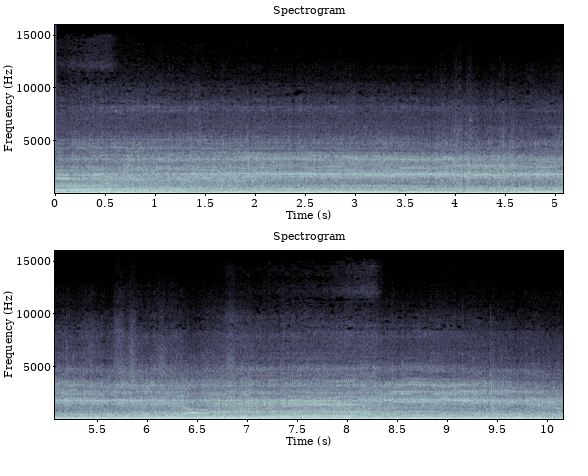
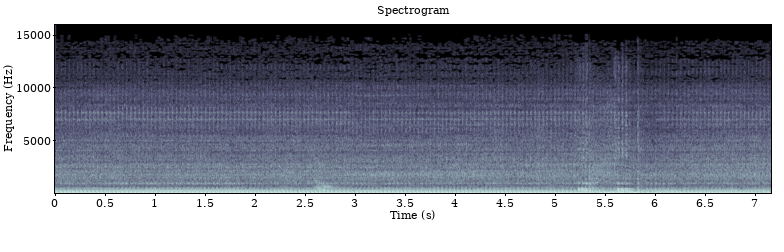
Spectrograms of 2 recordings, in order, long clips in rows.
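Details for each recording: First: Yamaha TT-R 125 single on a test ride: pulls smoothly through the revs, clean steady tone, no stumbling or misfire; runs good, clutch good, brakes work, may need front pads. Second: Yamaha TT-R 125 single-cylinder on choke, fuel smelling varnished, air filter not mounted: loud steady thump stuck at one low speed. It idles but won't rev, won't idle once warm, and the carburetor needs taking apart.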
